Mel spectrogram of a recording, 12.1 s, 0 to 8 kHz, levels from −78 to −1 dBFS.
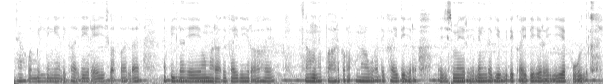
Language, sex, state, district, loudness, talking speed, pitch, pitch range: Hindi, male, Maharashtra, Nagpur, -33 LUFS, 165 wpm, 115 Hz, 115-125 Hz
